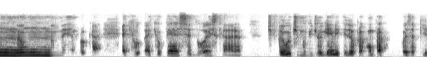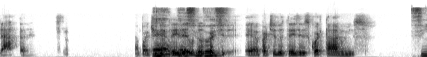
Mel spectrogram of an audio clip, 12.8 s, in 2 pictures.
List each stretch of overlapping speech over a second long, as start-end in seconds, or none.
8.7-9.9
